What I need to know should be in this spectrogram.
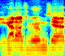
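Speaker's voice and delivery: yelling, very loud. Calling over to another character in a game, asking about rooms: yelling over. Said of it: "I'm gonna yell over at Tony".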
